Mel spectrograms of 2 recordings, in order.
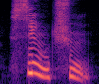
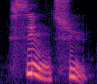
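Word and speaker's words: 兴趣: Her 'j/q/x' sounds are great when followed by an 'i', but when followed by a 'u' sound, they sound a bit more like 'zhu/chu/shu.' 'Xingchu.' (Oriental Pearl speaking Chinese) 'Xing qu.'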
